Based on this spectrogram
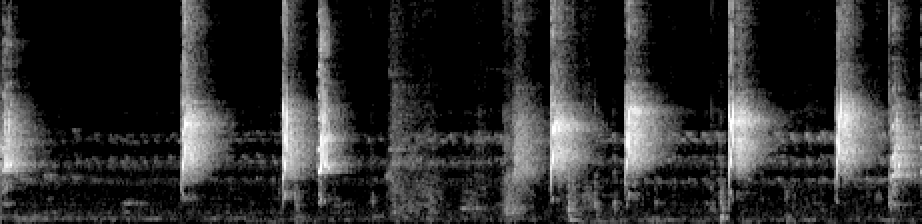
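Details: Calls of a female ultramarine grosbeak, meant to provoke a male: about nine sharp, emphatic chips spaced unevenly, some coming in close pairs, over a quiet background.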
